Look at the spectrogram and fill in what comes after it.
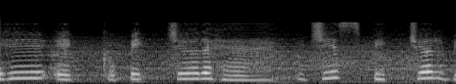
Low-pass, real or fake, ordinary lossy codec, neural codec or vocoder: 7.2 kHz; fake; none; codec, 16 kHz, 0.4 kbps, LongCat-Audio-Codec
